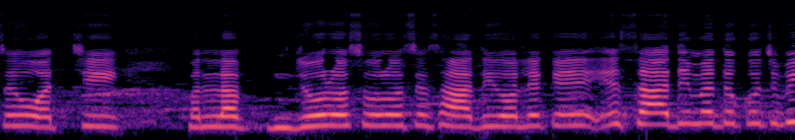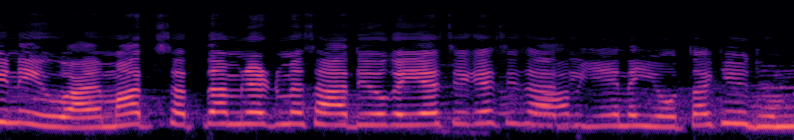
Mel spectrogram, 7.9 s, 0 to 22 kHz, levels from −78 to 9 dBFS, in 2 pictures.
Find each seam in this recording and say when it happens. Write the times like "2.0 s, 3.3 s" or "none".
6.9 s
